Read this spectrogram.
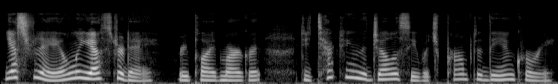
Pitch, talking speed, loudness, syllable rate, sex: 220 Hz, 130 wpm, -21 LUFS, 5.4 syllables/s, female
